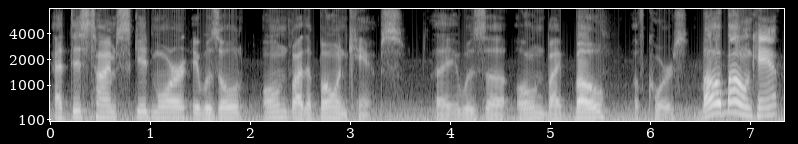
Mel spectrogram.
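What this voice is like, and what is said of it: Put-on Missouri accent. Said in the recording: “I love the Missouri accent, right? ... I've got that one on point.”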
